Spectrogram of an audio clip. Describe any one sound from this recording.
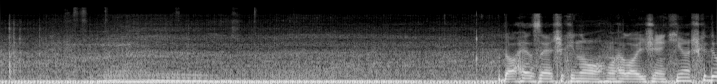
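A motorcycle engine revs up sharply and then settles.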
